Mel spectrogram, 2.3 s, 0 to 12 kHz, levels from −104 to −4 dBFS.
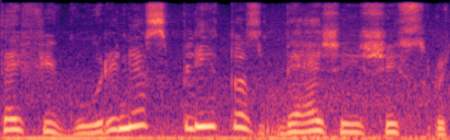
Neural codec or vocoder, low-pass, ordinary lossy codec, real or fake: none; 10.8 kHz; MP3, 96 kbps; real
